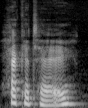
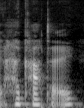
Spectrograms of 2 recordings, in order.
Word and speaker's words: Hekate: they were before well hekate I need to pronounce it differently hakate she did not lose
